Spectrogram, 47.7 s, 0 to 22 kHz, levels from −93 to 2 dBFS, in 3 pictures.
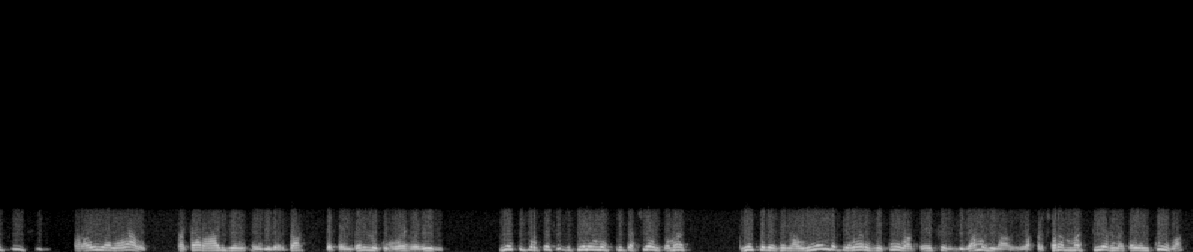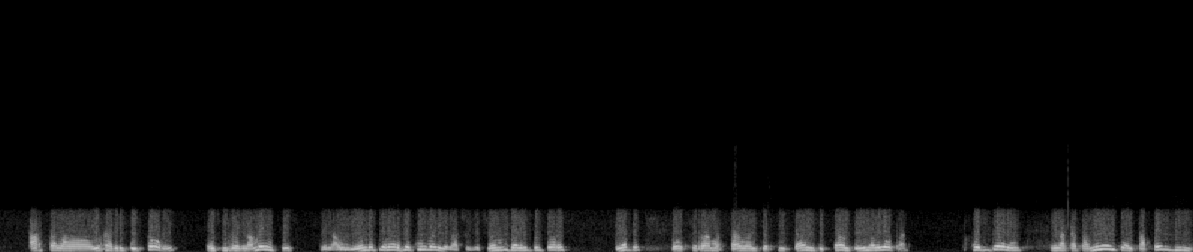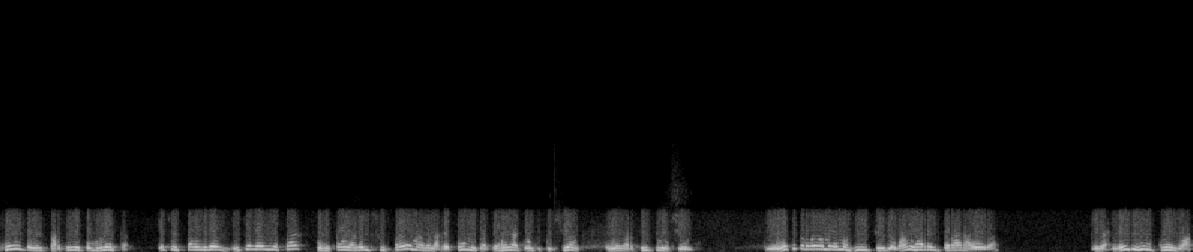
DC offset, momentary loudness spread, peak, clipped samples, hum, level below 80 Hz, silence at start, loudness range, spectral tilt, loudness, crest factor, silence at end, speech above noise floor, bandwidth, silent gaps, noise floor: under 0.1%; 7 LU; -12 dBFS; under 0.1%; none; -78 dBFS; 0 s; 2 LU; -8 dB/octave; -28 LUFS; 16 dB; 0 s; 50 dB; 4 kHz; none; -77 dBFS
